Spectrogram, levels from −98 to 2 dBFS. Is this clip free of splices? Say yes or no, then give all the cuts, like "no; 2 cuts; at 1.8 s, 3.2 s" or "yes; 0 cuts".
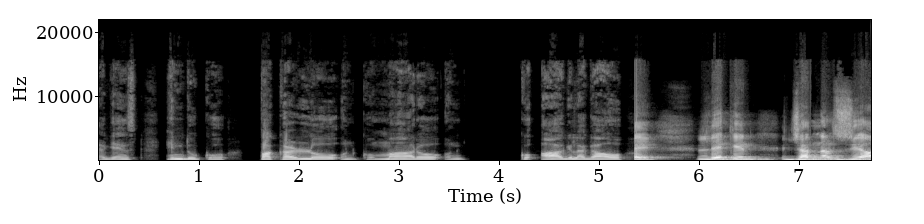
no; 1 cut; at 5.4 s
